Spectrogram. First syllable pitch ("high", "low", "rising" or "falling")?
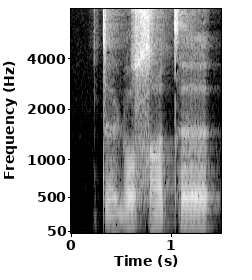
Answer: low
